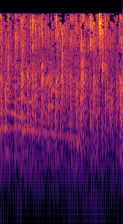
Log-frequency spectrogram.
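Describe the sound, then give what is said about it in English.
An audience claps steadily, a dense patter of many hands at an even, moderately loud level, with a faint voice murmuring beneath. “And just don't sit there and clap.”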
